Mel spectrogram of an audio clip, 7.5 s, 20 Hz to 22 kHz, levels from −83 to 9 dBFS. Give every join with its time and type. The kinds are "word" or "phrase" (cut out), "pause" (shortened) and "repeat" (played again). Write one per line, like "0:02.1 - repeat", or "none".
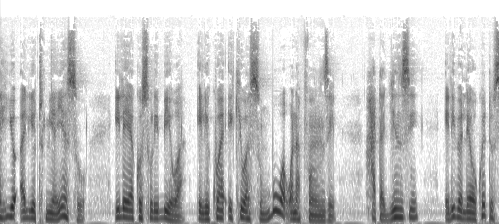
0:02.8 - pause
